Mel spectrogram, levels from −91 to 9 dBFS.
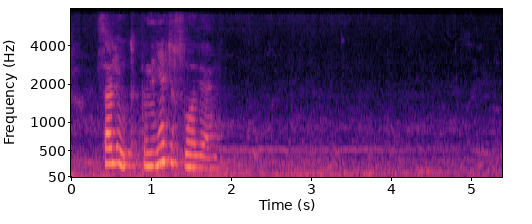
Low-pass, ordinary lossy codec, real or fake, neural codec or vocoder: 7.2 kHz; MP3, 48 kbps; fake; codec, 16 kHz in and 24 kHz out, 2.2 kbps, FireRedTTS-2 codec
